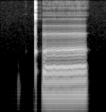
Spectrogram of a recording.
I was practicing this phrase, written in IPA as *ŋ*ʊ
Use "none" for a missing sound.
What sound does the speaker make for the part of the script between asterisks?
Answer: kʼ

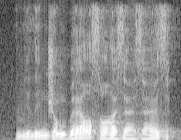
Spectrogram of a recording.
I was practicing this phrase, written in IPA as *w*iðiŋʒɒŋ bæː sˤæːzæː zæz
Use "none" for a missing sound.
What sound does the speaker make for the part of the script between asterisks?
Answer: β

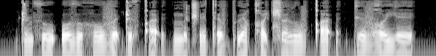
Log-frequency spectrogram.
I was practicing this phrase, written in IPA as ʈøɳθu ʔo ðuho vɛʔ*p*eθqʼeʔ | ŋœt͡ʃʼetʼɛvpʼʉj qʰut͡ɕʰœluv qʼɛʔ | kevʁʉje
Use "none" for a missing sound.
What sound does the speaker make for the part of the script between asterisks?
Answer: ʈ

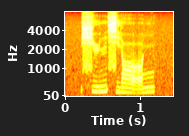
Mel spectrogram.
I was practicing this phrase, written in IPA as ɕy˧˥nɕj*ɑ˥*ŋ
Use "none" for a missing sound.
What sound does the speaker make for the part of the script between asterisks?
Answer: ɑ̰˨˩˦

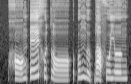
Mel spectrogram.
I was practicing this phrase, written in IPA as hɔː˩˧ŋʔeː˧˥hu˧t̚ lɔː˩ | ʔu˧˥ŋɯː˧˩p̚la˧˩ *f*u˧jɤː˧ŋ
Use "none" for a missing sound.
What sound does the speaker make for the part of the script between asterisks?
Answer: f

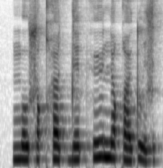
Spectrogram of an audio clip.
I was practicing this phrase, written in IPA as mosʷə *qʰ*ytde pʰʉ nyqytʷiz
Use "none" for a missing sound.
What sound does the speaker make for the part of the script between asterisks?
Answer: qʰ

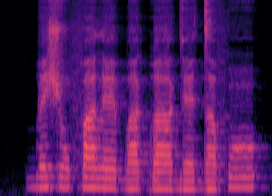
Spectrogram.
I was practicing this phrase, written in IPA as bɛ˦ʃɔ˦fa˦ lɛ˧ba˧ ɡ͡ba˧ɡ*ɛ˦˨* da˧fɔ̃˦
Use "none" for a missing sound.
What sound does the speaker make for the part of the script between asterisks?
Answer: ɛ˧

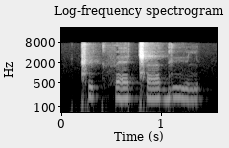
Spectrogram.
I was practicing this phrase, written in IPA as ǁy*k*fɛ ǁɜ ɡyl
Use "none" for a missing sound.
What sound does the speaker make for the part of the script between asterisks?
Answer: k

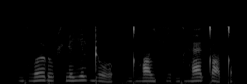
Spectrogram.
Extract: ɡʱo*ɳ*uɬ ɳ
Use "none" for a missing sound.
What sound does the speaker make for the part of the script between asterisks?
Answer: ɽ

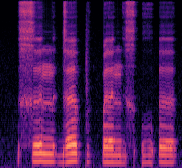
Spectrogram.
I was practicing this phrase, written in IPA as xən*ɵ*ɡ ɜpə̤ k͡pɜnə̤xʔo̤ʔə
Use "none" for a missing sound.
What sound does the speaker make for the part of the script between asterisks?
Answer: ə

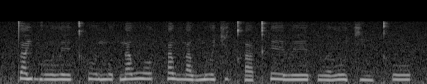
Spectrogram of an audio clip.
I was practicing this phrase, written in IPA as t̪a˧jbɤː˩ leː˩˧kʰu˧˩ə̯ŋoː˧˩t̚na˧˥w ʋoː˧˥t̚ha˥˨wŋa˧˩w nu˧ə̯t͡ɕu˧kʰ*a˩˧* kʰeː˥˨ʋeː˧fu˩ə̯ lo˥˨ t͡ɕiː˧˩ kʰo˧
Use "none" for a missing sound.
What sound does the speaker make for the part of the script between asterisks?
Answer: a˩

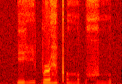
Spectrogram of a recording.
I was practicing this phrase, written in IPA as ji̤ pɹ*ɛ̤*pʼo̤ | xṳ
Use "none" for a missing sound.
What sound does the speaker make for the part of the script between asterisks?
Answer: ɛ̤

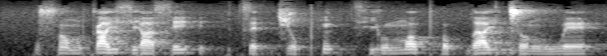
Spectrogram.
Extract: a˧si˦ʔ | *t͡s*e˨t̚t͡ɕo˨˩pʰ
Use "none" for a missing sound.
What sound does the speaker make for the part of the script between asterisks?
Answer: t͡s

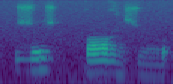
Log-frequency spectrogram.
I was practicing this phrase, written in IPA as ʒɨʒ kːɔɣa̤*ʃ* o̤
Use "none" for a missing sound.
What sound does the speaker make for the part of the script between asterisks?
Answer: ʃ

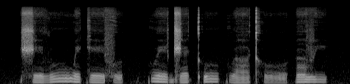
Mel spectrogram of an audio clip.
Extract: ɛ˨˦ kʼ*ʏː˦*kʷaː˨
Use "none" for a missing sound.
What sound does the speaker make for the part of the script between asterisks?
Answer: uː˦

